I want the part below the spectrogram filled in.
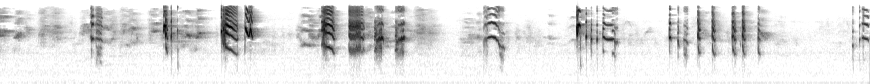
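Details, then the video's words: Two pet rosy-faced lovebirds, a white-headed pallid opaline and a white-headed green opaline, give harsh, high chirps in irregular bursts, some short and sharp, others rough and buzzy, separated by brief silences. "Rosy-Faced Lovebirds - Chirping and Call Sounds"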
